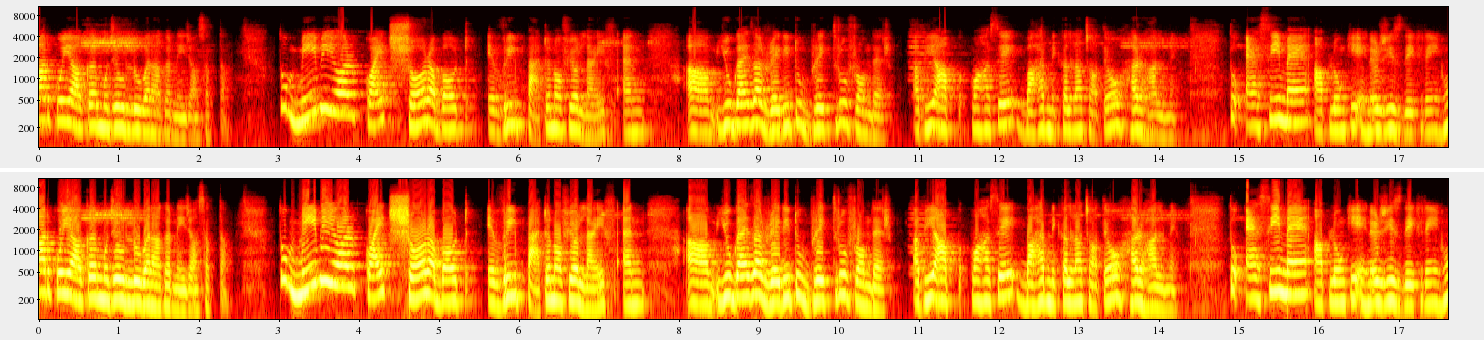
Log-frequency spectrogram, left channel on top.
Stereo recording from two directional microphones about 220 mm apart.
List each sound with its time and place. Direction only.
0.0 s a woman's voice: 30° right (ahead or behind)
